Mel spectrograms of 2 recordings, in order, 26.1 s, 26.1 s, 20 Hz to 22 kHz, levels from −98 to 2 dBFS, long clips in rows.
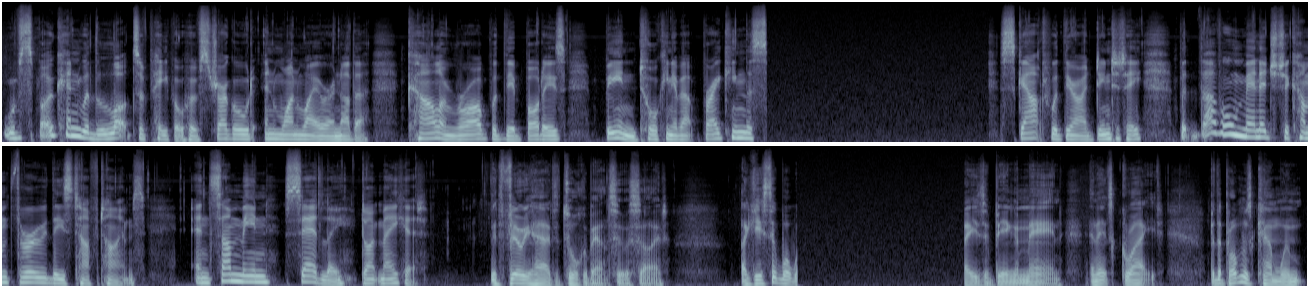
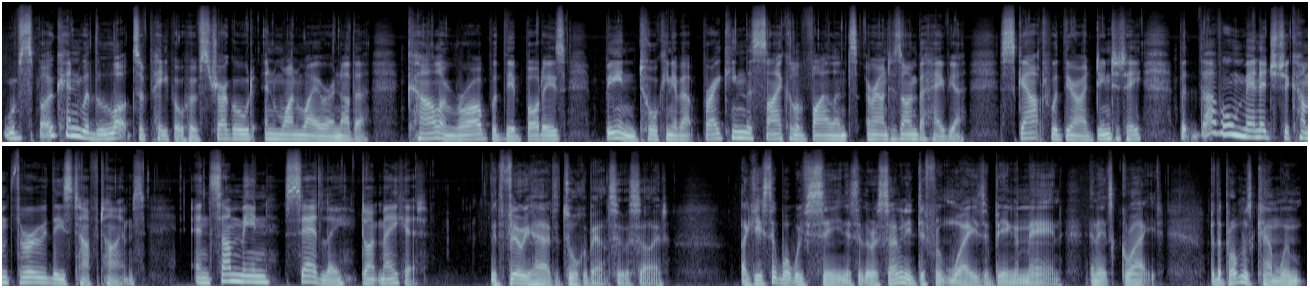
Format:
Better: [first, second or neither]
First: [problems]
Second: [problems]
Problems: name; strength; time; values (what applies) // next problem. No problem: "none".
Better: second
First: audio cutting out; at 7.5 s for 2 s and at 21 s for 1.5 s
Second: none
